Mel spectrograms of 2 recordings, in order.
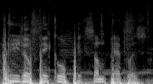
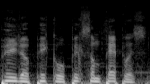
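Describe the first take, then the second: First: The P sounds make harsh popping bursts. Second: The P sounds are soft without popping bursts. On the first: The speaker calls it wrong. "so you hear the pop" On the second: The speaker calls it right. "now that should help with your plosive"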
